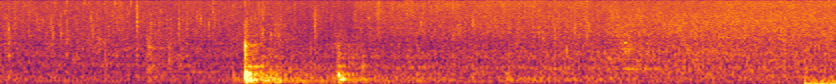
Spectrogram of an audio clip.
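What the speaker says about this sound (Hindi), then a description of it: "मसाला हमारा भून गया तो हम पहले इसमें सरसों डाल देंगे।" Mustard greens added to spices frying in a pan for sarson ka saag, bringing a steady soft sizzle with a couple of sharp clanks and rustles as the leaves go in.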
